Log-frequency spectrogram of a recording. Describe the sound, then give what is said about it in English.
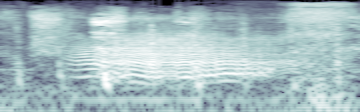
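A giant fart from a man riding a horse rips out as one long, loud, buzzy blast with a wavering, almost mooing pitch, sustained for about two seconds. No one speaks. “it was Jackie Mason riding around on a horse and a giant fart”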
